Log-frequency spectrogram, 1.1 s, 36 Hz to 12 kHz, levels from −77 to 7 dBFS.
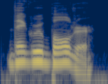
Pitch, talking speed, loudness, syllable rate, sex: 140 Hz, 165 wpm, -16 LUFS, 4.7 syllables/s, male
